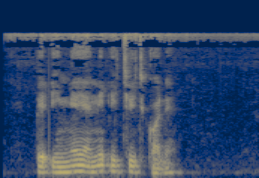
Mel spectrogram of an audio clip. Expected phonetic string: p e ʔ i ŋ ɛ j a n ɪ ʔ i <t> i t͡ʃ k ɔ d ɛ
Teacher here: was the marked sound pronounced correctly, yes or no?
no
